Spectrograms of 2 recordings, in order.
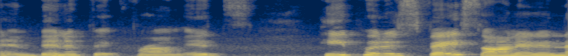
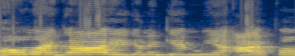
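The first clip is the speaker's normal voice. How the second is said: mock ecstatic little girl voice, high, loud, gushing; 8 semitones higher, 6 dB louder than usual. Retelling how a young fan reacted to a promised iPhone: imitating an excited girl. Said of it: "all happy and stuff".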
